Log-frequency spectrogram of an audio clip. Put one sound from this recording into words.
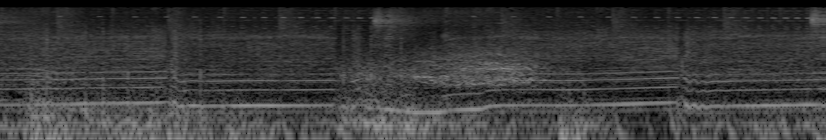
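A racing car engine roars at high revs, shifting gears up and down.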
